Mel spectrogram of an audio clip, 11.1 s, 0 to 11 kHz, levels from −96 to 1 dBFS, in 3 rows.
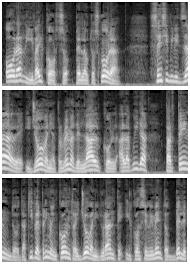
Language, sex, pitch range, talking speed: Italian, male, 125-195 Hz, 140 wpm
